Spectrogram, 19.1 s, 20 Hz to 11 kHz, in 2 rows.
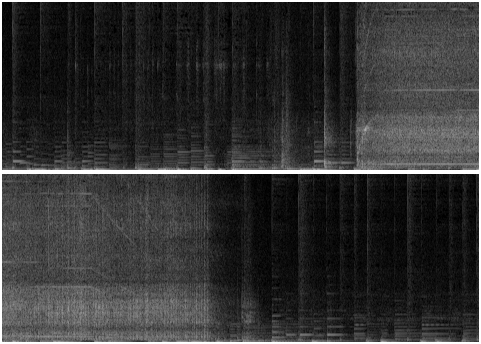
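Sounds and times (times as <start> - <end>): background music: 0.0 - 19.0
electric hand mixer whisking: 7.0 - 14.0.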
